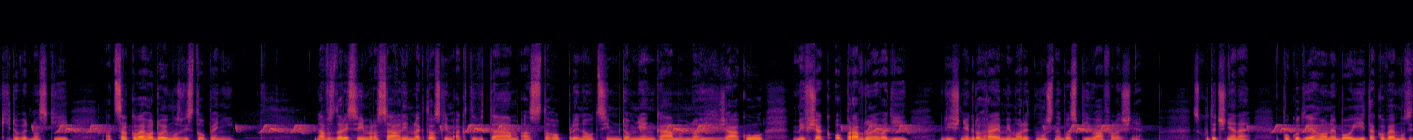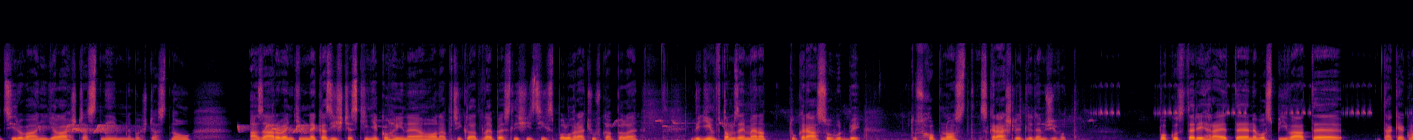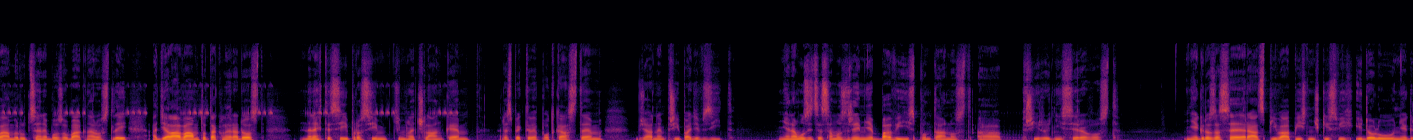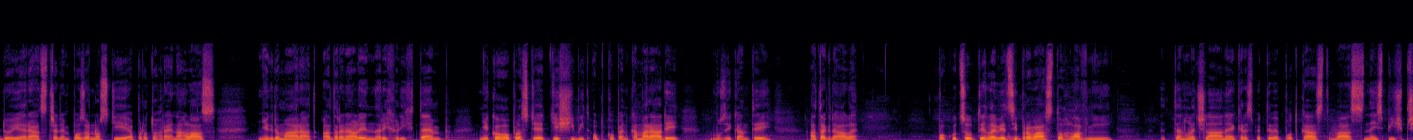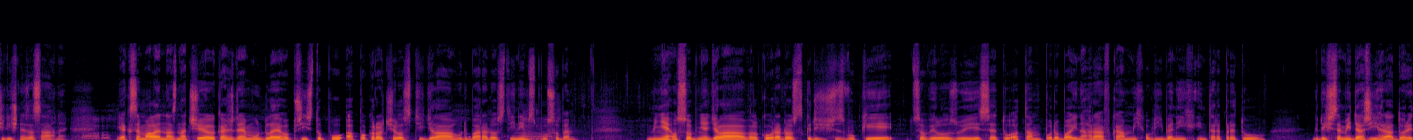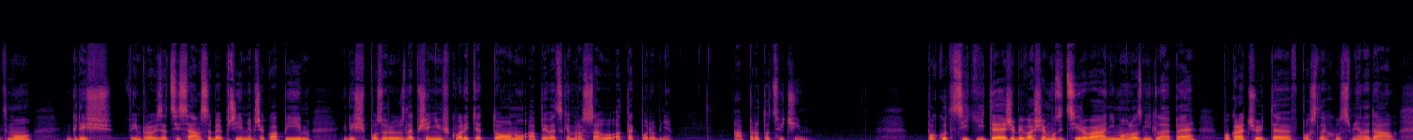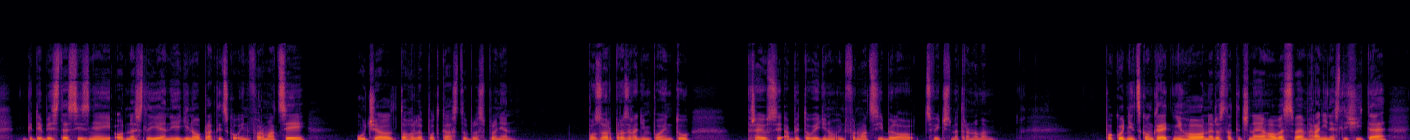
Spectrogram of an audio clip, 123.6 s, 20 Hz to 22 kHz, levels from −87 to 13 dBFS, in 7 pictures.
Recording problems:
animal sounds; noticeable; throughout; 15 dB below the speech

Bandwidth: 15 kHz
